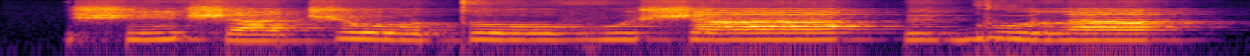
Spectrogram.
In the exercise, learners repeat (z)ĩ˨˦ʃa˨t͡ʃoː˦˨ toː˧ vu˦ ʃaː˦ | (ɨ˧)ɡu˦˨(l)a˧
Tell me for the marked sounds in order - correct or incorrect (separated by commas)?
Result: incorrect, incorrect, correct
